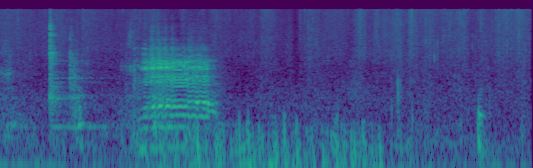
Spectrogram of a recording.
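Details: On a sunny day in County Kilkenny, Ireland, lambs turned out to play on a regenerative farm pasture; a loud, nasal, quavering bleat rises and lasts nearly a second, amid scattered knocks and rustling.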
